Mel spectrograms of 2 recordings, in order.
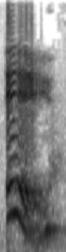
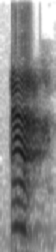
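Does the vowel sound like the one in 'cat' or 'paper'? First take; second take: paper; cat. First: The vowel is long, like in 'paper'. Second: The vowel is short, like in 'cat'. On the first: "the long A is going to be pronounced A, like paper" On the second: "The short A is pronounced A, like cat"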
